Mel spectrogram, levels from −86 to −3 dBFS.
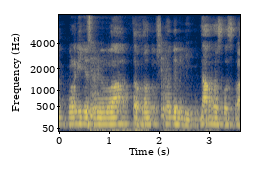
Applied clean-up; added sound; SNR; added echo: neural mask model DeepFilterNet 3.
